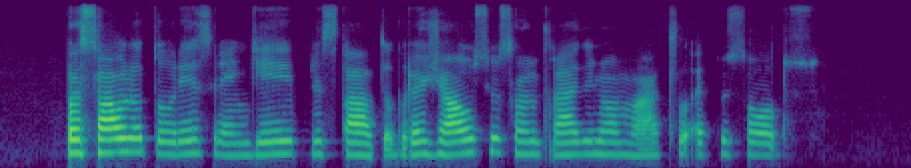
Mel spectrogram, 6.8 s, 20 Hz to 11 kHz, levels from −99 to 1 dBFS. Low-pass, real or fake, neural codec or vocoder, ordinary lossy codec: 9.9 kHz; fake; codec, 44.1 kHz, 2.6 kbps, SNAC; Opus, 32 kbps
